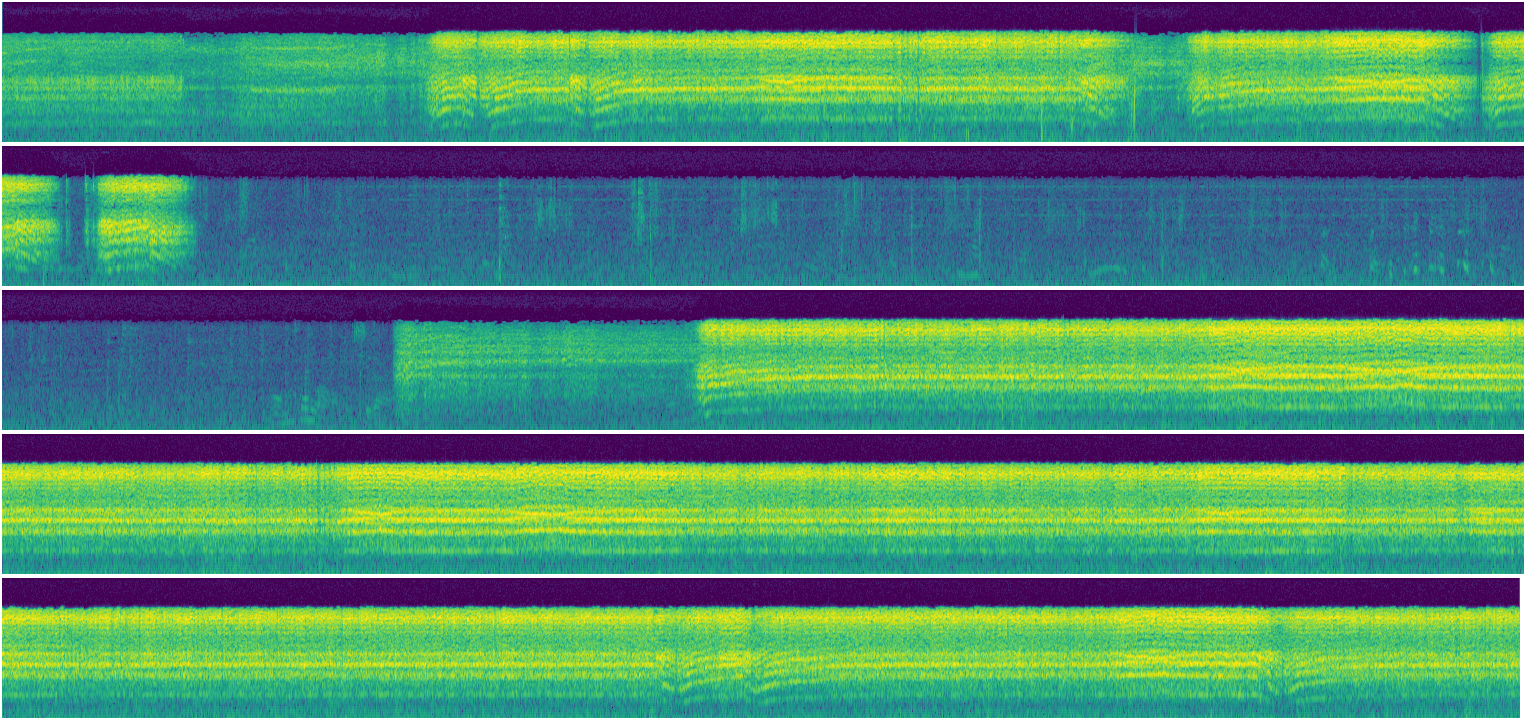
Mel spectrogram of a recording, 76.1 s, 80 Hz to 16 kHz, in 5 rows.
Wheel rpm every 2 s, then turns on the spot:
20, 0, 110, 160, 160, 80, 150, 60, 30, 0, 0, 0, 0, 0, 0, 0, 0, 0, 40, 160, 160, 160, 160, 160, 160, 160, 160, 160, 160, 160, 160, 160, 160, 140, 150, 160, 140, 160.
0-2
